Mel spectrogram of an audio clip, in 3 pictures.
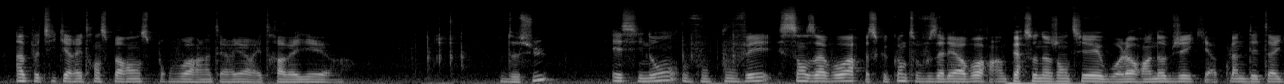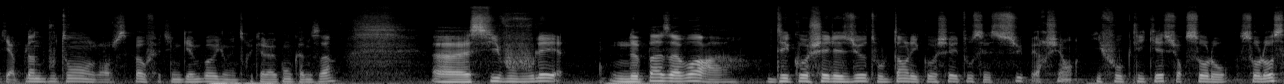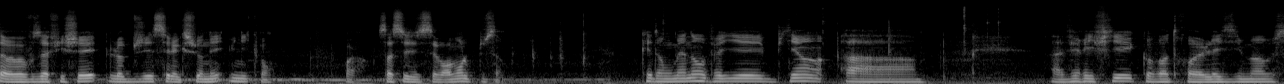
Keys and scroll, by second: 4.3 ctrl+z, 6.8 a.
